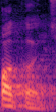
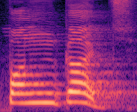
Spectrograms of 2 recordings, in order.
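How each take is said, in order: First: The first syllable has no nasal sound. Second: The first syllable is nasal and weighted. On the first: "આ અનુસ્વાર જ્યારે નહોતું ત્યારે તમે આનું ઉચ્ચારણ કેવી રીતે કર્યું" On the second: "તમે પની ઉપર વજન આપ્યો"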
